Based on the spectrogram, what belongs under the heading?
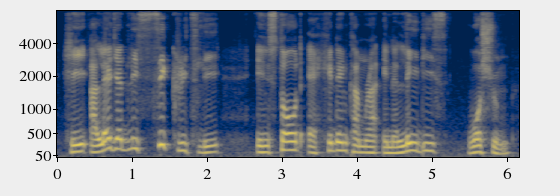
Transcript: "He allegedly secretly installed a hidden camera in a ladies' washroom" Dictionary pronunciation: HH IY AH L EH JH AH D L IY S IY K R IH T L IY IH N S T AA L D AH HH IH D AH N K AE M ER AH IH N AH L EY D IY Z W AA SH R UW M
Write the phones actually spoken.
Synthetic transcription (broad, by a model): HH IY AH L EH JH AH D L IY S IY K R IH T L IY IH N S T AA L D AH HH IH D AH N K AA M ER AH IH N AH L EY D IY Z W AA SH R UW M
